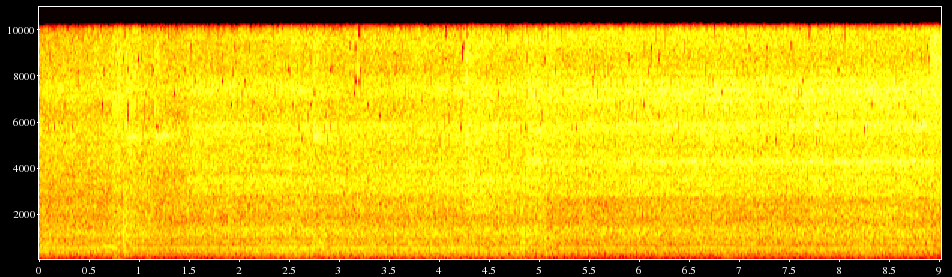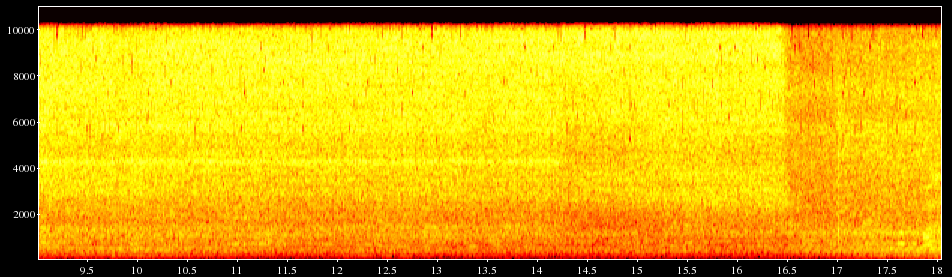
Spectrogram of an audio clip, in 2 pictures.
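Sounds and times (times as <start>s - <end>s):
machine humming and hissing: 0.0s - 18.0s.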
